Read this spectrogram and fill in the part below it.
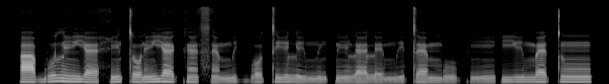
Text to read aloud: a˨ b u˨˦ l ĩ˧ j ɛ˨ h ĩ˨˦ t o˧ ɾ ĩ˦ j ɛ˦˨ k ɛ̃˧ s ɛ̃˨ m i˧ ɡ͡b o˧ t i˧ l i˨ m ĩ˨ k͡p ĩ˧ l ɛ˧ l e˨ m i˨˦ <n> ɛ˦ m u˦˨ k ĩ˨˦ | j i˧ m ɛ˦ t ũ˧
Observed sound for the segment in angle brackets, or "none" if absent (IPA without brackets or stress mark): t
